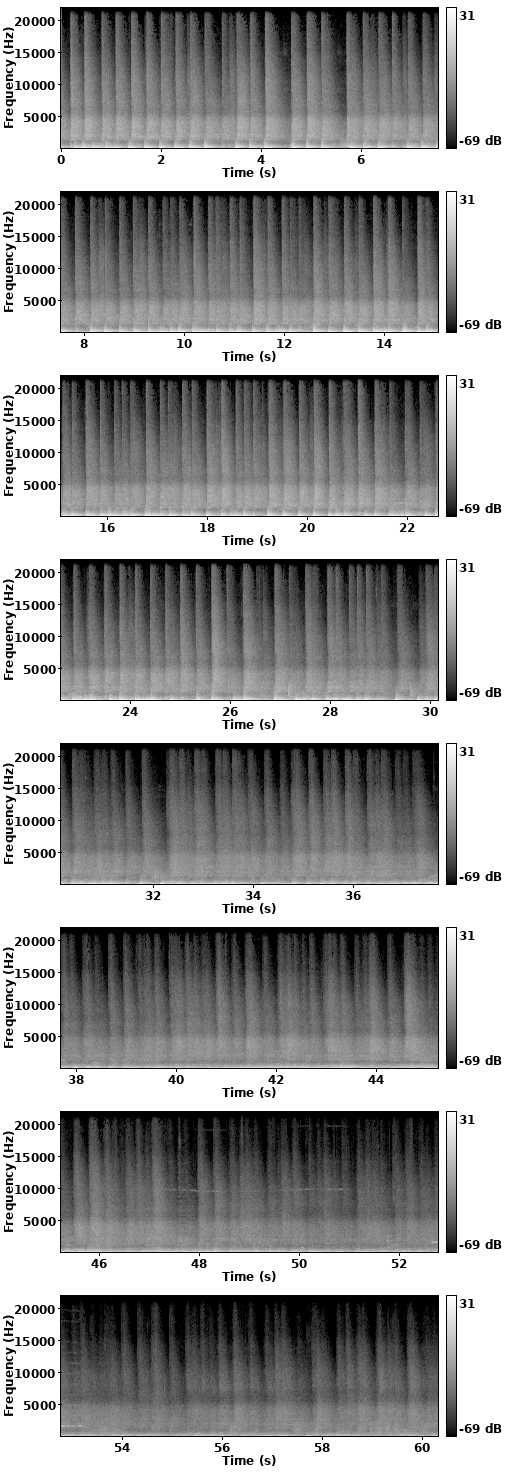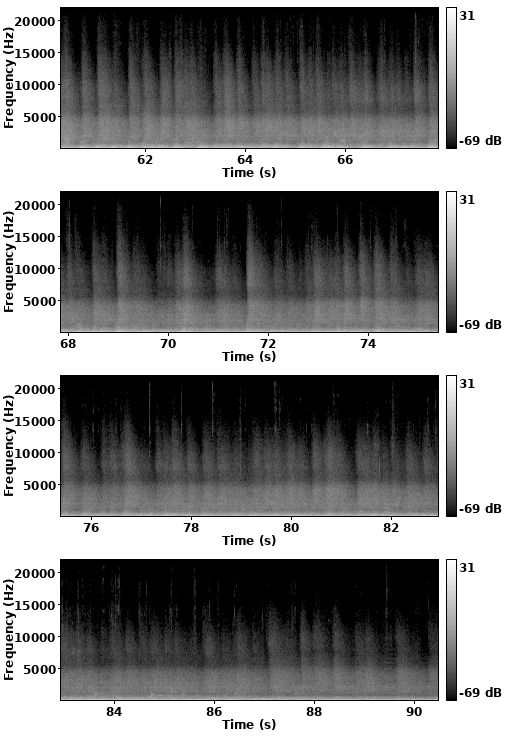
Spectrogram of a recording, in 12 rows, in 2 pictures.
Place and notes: No., Alley, Lane, Section, Zhongyang N. Rd., Beitou Dist., Taipei - Traditional temple ceremony
In front of the temple, Traditional temple activities, Percussion and performing rituals, Crowd cheers, Binaural recordings, Sony PCM D50 + Soundman OKM II
Taipei City, Taiwan, October 2013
